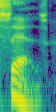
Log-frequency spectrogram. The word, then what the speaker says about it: says: He says it is not he says he it is says rhymes with fez.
